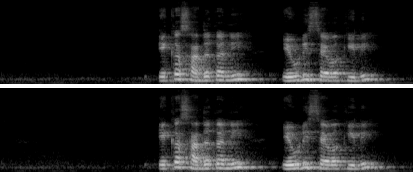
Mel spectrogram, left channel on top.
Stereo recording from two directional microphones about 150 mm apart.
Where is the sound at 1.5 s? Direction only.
5° right (ahead or behind).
